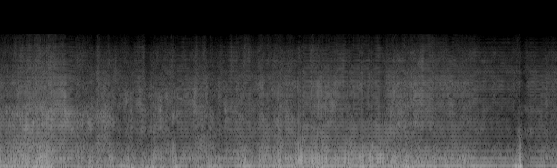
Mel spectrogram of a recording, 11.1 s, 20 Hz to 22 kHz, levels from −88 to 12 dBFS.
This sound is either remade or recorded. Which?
remade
